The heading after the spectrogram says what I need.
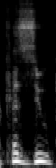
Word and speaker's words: Kashyyyk: trying to get to kashyyyk or kazook as they pronounce it here because they didn't have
